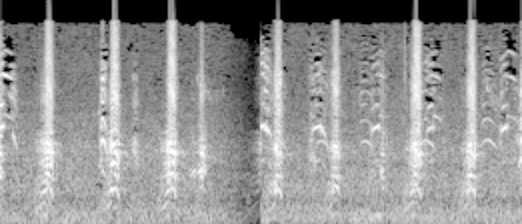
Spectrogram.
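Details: Canada goose honking: loud, harsh, nasal honks repeated about every half second, several overlapping, with a short pause midway before the calling resumes.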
